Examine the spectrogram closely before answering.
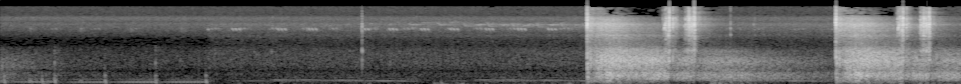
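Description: A shotgun fired twice, about two and a half seconds apart, each loud shot followed within a second by two sharper cracks. Before the shots, faint insect chirping.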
